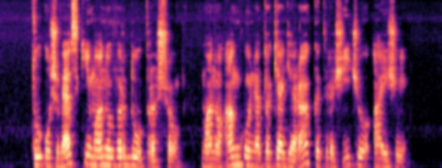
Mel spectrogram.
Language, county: Lithuanian, Vilnius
